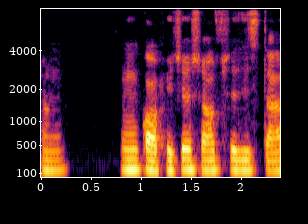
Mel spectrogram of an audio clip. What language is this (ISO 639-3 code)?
kok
